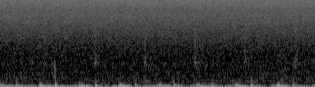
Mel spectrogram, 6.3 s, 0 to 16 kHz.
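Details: ASMR heartbeat recording made with a binaural microphone: soft, low thumping heartbeat in paired beats, about 75 a minute, over a steady low hum.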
